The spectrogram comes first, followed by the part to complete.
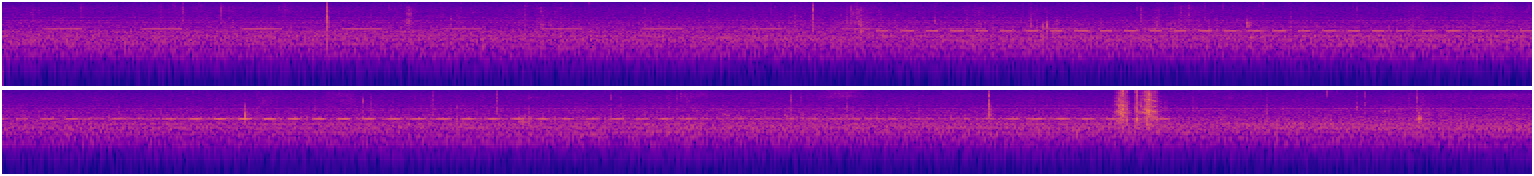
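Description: Door warning beeps from a Stadler FLIRT train standing at the platform: spaced high beeps, then a faster run of beeps lasting about nine seconds. A loud clatter cuts in near the end.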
